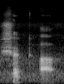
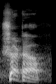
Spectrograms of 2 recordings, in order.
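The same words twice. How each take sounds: First: It is said gently and calmly. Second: It is said harshly and angrily. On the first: A polite request to be quiet. "খুব সুন্দর করে বললাম" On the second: The speaker is extremely angry. "তার মানে কিন্তু আমি প্রচণ্ড রেগে গেছি"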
